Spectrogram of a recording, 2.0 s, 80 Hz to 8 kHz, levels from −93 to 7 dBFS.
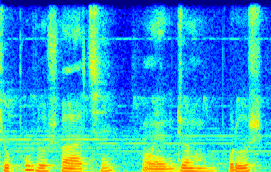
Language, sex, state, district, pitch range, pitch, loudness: Bengali, male, Tripura, West Tripura, 130-145 Hz, 135 Hz, -17 LUFS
